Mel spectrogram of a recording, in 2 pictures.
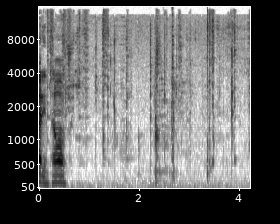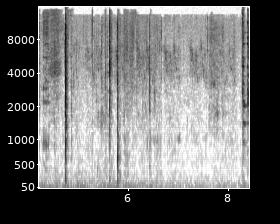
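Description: Spoons clink against plates.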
